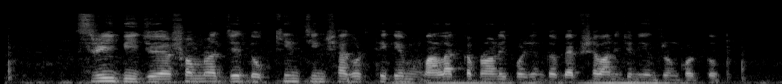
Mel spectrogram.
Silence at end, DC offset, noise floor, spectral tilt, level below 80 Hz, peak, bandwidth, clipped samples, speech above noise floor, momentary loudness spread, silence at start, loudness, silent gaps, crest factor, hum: 0.15 s; under 0.1%; -54 dBFS; -6 dB/octave; -42 dBFS; -10 dBFS; 11.5 kHz; under 0.1%; 25 dB; 10 LU; 0.1 s; -30 LUFS; none; 20 dB; none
